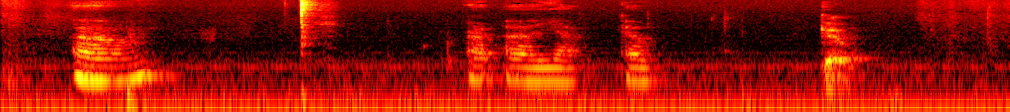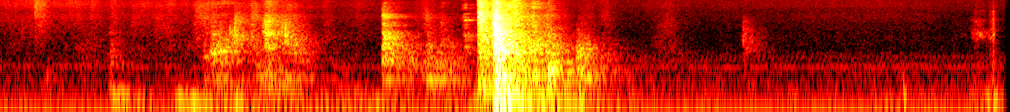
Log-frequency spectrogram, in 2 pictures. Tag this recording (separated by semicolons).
horror-effects; horror; door; creek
